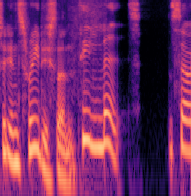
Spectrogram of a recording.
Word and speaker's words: Tillit: on a Post-It um till it which and and I don't think I've thoughted about it in that way before because it's pronounced slightly differently in Swedish um but uh to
